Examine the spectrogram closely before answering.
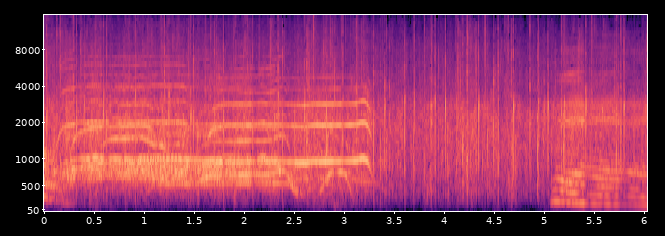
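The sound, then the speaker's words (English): Audience applause at a live show as a performer is welcomed, a steady wash of clapping with high whooping cheers through the first half, thinning toward the end, where a voice comes in. “Please keep that applause going for Jessica Mostigo!”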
